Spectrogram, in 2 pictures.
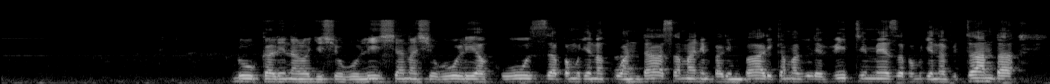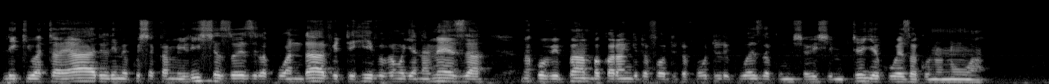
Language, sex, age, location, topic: Swahili, male, 25-35, Dar es Salaam, finance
